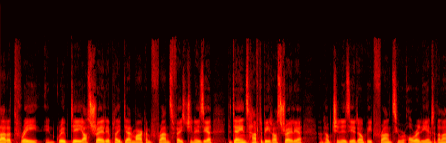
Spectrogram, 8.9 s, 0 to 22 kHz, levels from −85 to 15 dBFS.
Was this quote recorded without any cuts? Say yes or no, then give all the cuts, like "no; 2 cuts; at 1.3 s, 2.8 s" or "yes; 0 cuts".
yes; 0 cuts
